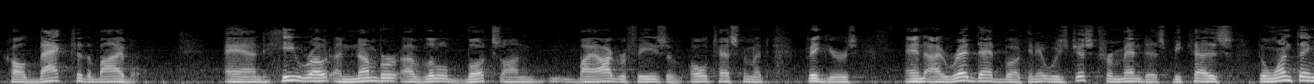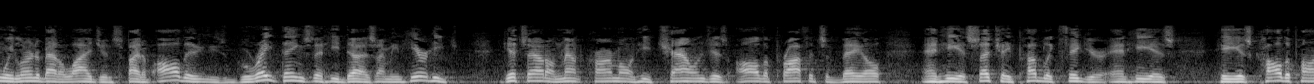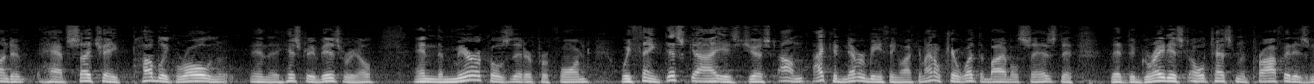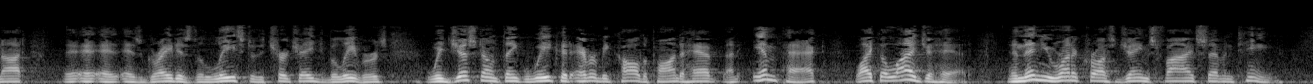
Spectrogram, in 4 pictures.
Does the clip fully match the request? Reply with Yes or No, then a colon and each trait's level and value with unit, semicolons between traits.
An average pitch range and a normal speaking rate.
Yes: average, 3.8 semitones; average, 185 wpm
